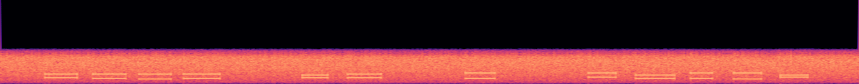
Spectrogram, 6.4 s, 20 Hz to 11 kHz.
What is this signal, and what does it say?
DTMF, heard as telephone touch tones, dialled by hand, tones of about 230 ms, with phone line noise. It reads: 8525 78 6 #463*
